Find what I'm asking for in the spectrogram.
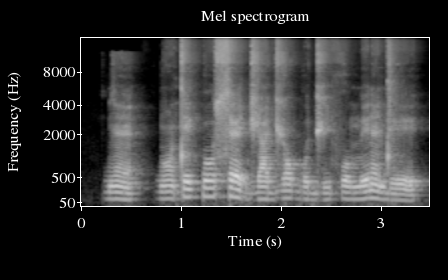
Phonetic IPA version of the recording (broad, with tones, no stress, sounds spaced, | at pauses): ɡ ɛ̃˨ | ɡ ɔ̃˨ t e˧ k͡p o˦ s ɛ˦˨ d͡ʒ a˨ d͡ʒ ɔ˧ b o˨ d͡ʒ i˨ f o˨ m e˨˦ ɾ ɛ̃˧ d e˨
